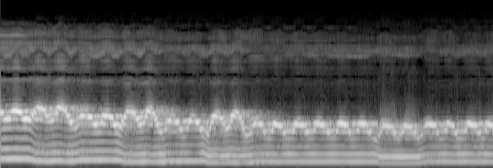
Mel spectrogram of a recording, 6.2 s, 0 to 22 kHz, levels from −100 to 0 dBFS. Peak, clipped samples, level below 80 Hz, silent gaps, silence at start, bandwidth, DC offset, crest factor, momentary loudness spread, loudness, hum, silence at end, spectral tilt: -2 dBFS; under 0.1%; -76 dBFS; none; 0 s; 11 kHz; under 0.1%; 14 dB; 7 LU; -17 LUFS; none; 0 s; -6 dB/octave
